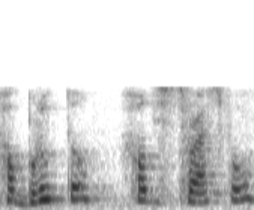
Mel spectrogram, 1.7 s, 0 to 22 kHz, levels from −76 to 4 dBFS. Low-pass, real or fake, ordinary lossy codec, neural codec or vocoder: 7.2 kHz; real; AAC, 16 kbps; none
